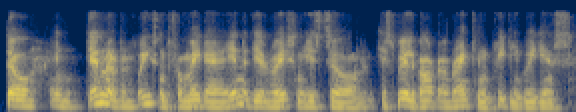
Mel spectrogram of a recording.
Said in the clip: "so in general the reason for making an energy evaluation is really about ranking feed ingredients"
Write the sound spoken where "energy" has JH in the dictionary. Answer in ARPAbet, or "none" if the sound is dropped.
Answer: none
